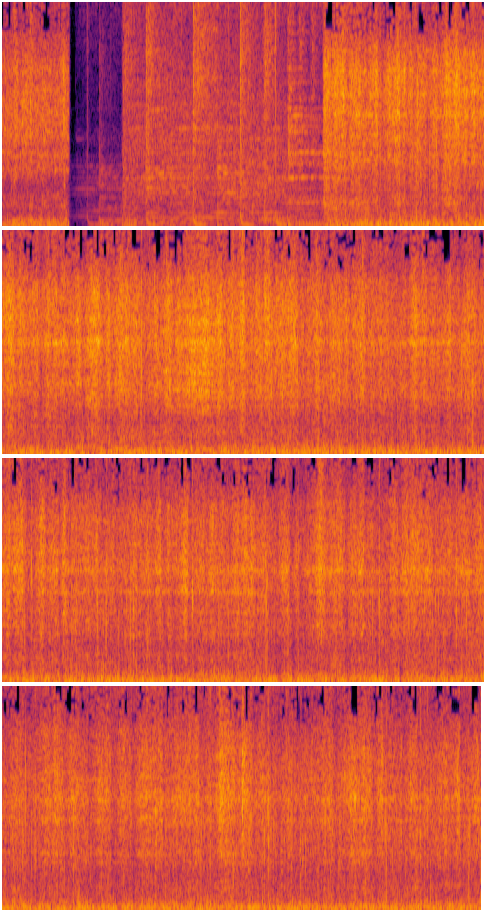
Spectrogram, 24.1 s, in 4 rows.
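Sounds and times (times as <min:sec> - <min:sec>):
train wheels rumbling on rails: 0:00.0 - 0:00.9, 0:03.5 - 0:24.0
wind buffeting microphone: 0:04.0 - 0:24.0.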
